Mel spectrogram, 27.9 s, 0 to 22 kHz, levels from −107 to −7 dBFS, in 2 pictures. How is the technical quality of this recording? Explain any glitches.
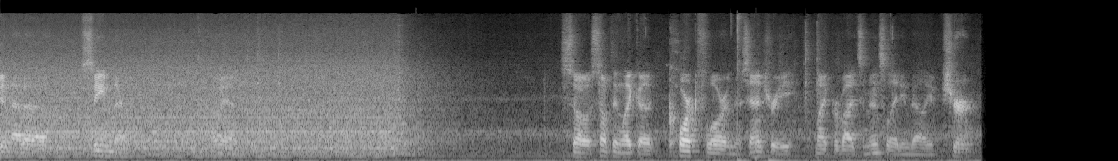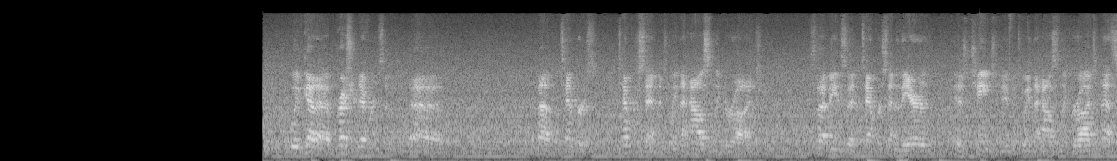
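There is one glitch, at 5.19 s: a single sharp tick, or the briefest dropout, where the sound vanishes for about 10.7 ms and returns abruptly. This is a block of digital silence. A run of samples was output as pure zeros, with no fade in or out, so each edge is a hard step. The length fits a 512-sample buffer, so the likely cause is the program missing its deadline to fill one output buffer in time.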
